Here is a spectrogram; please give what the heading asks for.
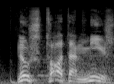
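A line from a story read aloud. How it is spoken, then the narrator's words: Impatient exclamation. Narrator (Russian): нетерпеливо воскликнул актер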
